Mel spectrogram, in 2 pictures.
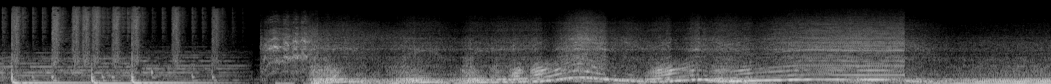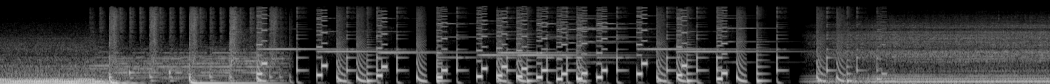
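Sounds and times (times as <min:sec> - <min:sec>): electronic music: 0:00.0 - 0:02.5, 0:11.4 - 0:19.5
motorcycle engine revving: 0:02.6 - 0:09.8, 0:18.6 - 0:21.0.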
